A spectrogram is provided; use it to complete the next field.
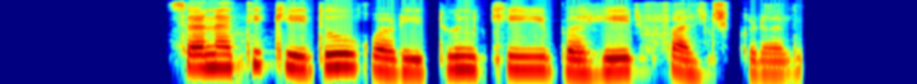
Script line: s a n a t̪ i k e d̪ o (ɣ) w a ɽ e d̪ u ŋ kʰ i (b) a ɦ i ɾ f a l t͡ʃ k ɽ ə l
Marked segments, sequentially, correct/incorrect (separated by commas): correct, correct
